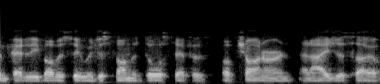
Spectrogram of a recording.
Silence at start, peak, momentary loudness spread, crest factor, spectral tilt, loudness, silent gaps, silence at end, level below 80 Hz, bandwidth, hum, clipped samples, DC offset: 0 s; -4 dBFS; 5 LU; 18 dB; -10 dB/octave; -21 LUFS; none; 0 s; -66 dBFS; 5.2 kHz; none; under 0.1%; under 0.1%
